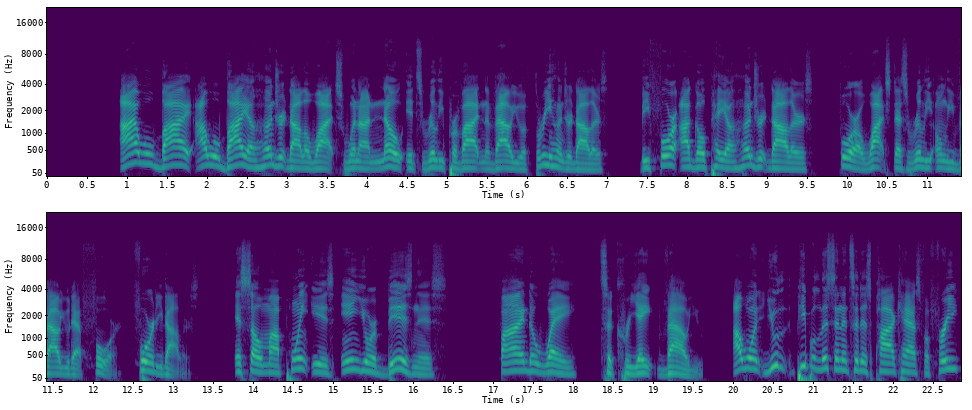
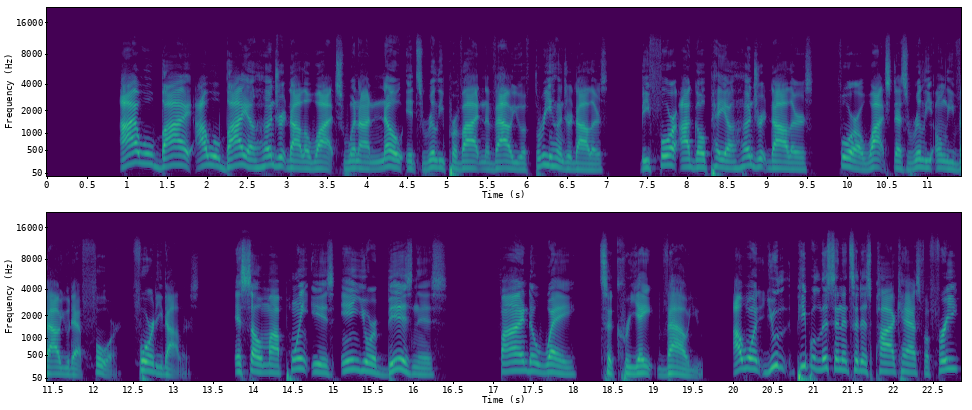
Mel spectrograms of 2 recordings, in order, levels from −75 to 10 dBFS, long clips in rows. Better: second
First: muffled; slightly; fading above 3 kHz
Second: none

